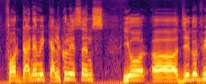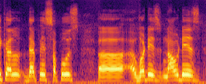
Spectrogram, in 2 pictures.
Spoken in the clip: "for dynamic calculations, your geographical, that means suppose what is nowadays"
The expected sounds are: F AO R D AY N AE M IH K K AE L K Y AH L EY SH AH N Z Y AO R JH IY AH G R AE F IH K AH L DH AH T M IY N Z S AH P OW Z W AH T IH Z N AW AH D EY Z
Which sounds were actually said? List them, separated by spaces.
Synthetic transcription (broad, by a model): F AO R D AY N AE M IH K K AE L K Y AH L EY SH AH N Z Y AO R JH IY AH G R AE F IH K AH L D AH T M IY N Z S AH P OW Z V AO T IH Z N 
